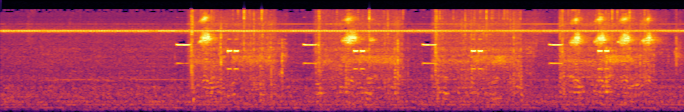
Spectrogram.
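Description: Label applicator running, with a steady high whine throughout. After a quiet start it goes through four label-feed cycles, about two seconds apart, each opening with a short electronic tone and followed by a rattling, rustling run as the label web advances past the inkjet printhead.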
